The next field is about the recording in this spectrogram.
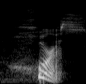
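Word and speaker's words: Horus: in rust Lehmann Russ Horace with the to rhyme with gore and us as a dentist Abaddon is Abaddon though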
